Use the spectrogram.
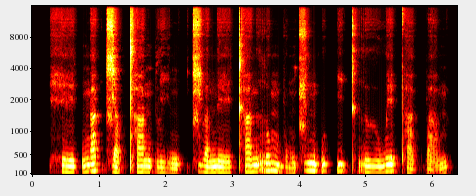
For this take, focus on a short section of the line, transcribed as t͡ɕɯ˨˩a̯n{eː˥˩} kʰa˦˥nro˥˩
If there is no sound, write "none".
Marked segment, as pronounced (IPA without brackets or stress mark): eː˩˦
